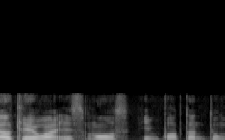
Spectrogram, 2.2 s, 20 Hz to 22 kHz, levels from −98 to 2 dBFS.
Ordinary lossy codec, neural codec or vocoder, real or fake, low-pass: none; codec, 16 kHz, 2 kbps, FunCodec, trained on Chinese and English, 25 frames a second; fake; 7.2 kHz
